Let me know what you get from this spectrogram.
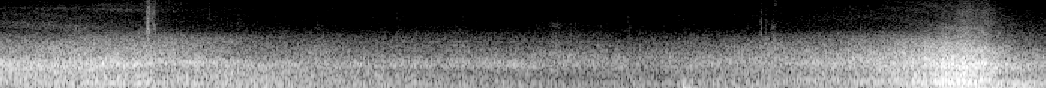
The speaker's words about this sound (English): So we're on the road now. You can probably hear the traffic. Only a couple hundred yards along the road, and it's Friday afternoon.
